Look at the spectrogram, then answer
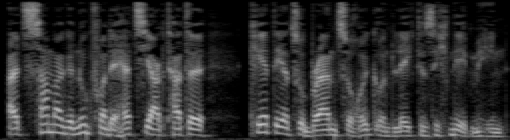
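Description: A man narrating a fantasy audiobook in a steady, even storytelling manner. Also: mid-range voice, moderate pace, breathy edge, no echo, lo-fi sound.

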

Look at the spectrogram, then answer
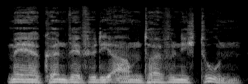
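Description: A dutiful old knight, read by a man, low, measured and respectful, with a husky grain in the voice. The sound is dry and close to the mic. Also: no room sound. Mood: cautious. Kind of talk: audiobook character voice.

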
